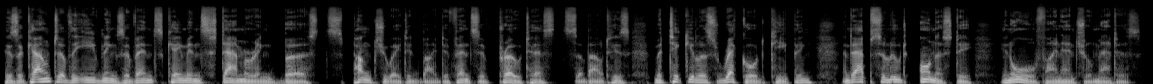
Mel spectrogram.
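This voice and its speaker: Very deep male mystery narrator. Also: very animated, normal speed, hardly any pauses, husky, no echo, clean studio sound. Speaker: audiobook narrator. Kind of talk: scripted mystery story narration.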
